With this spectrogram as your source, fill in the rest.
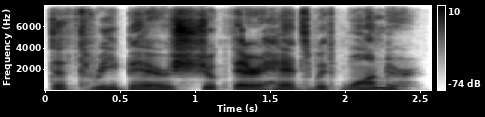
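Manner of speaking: ordinary delivery, nothing marked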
